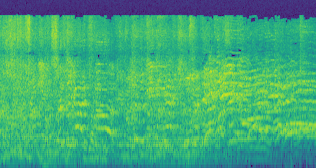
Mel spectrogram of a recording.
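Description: Audience chatter: many voices talking over one another, with no music playing.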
